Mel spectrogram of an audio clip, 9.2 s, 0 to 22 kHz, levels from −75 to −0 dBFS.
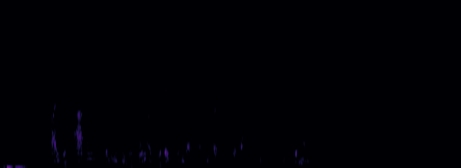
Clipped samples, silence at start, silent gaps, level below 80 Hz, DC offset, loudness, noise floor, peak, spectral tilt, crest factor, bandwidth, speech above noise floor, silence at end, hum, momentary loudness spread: under 0.1%; 0.05 s; 6.71-6.76 s, 6.87-6.92 s, 7.15-7.20 s, 7.56-7.60 s, 7.72-7.78 s, 9.05-9.11 s; -86 dBFS; under 0.1%; -66 LUFS; under -90 dBFS; -42 dBFS; -4.5 dB/octave; 28 dB; 15.5 kHz; over 19 dB; 0.05 s; none; 6 LU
